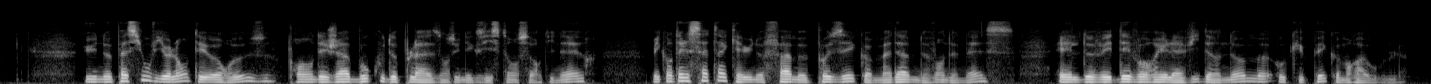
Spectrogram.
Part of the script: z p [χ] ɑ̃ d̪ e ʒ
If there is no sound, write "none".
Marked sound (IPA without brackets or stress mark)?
χ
